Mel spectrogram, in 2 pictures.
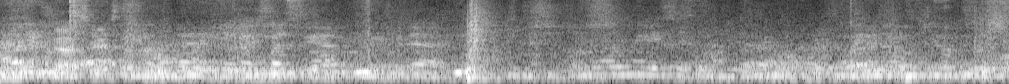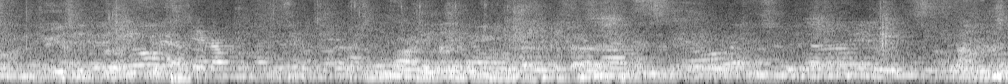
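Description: A crowd of young people chatter at once, close by, in an echoing room.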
